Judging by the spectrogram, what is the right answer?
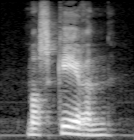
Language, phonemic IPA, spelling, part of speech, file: Dutch, /mɑsˈkeːrə(n)/, maskeren, verb, Nl-maskeren.ogg
- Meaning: to mask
